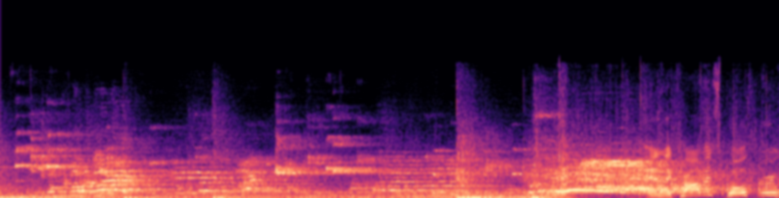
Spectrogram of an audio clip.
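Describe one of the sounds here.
A volleyball smacks against hands and arms.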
